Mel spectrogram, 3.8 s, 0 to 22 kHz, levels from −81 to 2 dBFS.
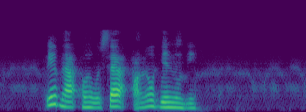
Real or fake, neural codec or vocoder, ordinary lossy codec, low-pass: fake; codec, 16 kHz, 0.5 kbps, FreqCodec, larger model; AAC, 48 kbps; 7.2 kHz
